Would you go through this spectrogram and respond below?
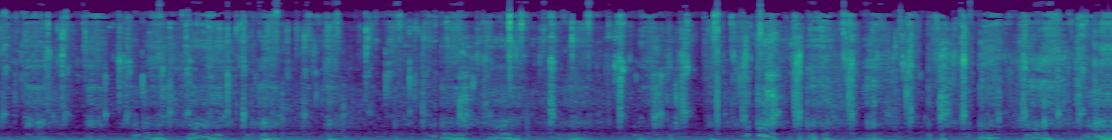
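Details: Peanut butter and kibble licked from an orange mat by Max, a dog who loves to lick. Dense, fast wet licking clicks and crunches continue almost without a break, over a low rumbling thud.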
